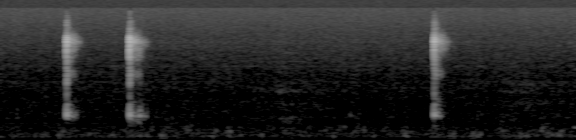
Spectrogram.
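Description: Three short, sharp computer mouse-button clicks, two about half a second apart near the start and a third a little after three seconds in, against near-silent room tone.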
